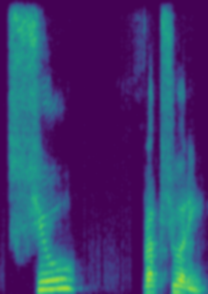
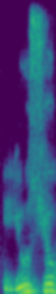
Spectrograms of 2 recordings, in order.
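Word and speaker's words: usufructuary: स्यू फ्रक्चुअरी, कई लोग इसको प्रोनाउंस नहीं कर पाते, प्रोनाउंस क्या होता है, कई लोग उसको यूस्यू बोलते हैं, कुछ को यूसू बोलते हैं, इसमें यू साइलेंट है।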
